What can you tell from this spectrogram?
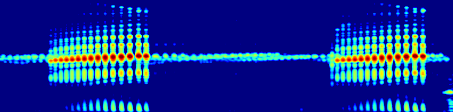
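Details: Male spring peeper calling for mates at a small pond, microphone held inches away, a female nearby seemingly listening; two loud rapid buzzy pulsed trills about a second each, over a steady high-pitched chorus in the background.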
